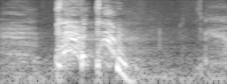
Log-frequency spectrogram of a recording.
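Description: A man clearing his throat into his fist, two short bursts about half a second apart.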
